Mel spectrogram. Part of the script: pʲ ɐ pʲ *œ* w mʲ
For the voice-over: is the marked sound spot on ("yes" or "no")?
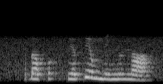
yes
